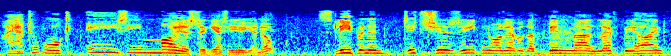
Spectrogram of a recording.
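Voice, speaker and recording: An actor playing a menacing, wheedling down-and-out estranged husband in a radio drama, oily, mock-hurt and taunting. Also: male voice, high-pitched, normal speed, muffled recording, background noise, lightly acted.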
